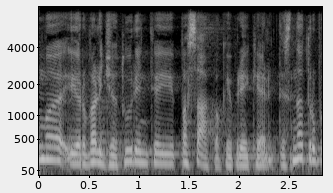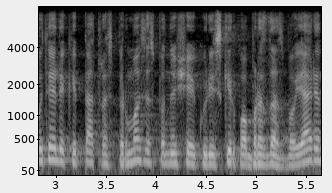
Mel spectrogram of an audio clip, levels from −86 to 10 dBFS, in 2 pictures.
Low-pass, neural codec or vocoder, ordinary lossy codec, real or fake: 7.2 kHz; none; Opus, 64 kbps; real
